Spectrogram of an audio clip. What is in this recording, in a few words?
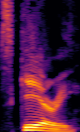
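"scary", English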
